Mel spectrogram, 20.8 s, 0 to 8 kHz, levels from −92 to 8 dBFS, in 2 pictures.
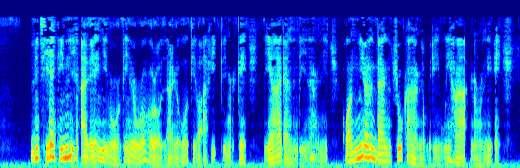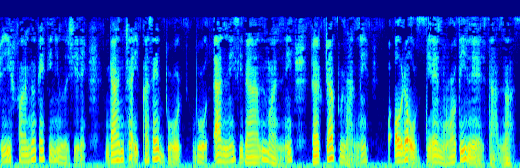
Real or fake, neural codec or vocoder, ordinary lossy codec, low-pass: fake; autoencoder, 22.05 kHz, a latent of 192 numbers a frame, VITS, trained on many speakers; MP3, 24 kbps; 7.2 kHz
